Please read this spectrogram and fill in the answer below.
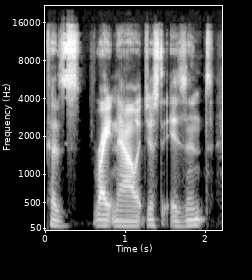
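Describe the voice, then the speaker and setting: Low-voiced reflective American man. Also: level tone, slow, fairly bright tone, no room sound, clean studio sound. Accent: mid-Atlantic American. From Appalachian region of the United States. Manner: reflective and self-deprecating, laughs easily. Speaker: podcast guest, voice actor. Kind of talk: casual conversational interview.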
